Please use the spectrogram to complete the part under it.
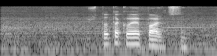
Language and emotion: Russian, neutral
